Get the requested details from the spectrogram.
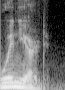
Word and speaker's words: Wynyard: So I guess I've been saying Wynyard instead of Wynyard. Yard. Yard. I mean, and it makes sense. It's spelled W-Y-N-Y-A-R-D. I don't say I was playing in the backyard yesterday. I don't say that. I'm pretty sure I don't. But for some reason, I say Wynyard when it's pronounced Wynyard.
